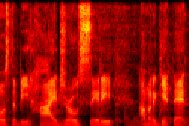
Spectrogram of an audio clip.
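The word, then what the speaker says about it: Hydrocity: There are people out there still vehemently denying that it's Hydro City.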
